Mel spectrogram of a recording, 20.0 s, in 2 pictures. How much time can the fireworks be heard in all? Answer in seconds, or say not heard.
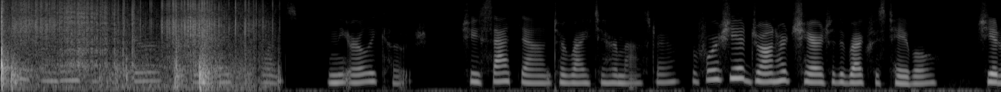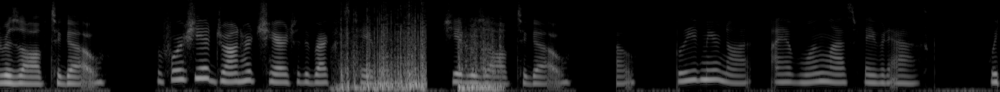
5 s.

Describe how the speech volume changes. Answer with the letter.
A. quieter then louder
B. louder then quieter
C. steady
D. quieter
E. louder
B.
